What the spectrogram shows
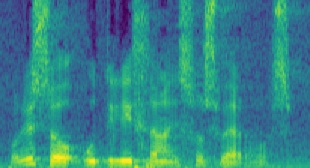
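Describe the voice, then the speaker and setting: Psychologist lady from giving a talk, kinda low voice, keeps asking the room questions. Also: steady tone, normal speed, creaky, darkish tone. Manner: explanatory, asks rhetorical questions and addresses the audience directly. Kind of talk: conference lecture.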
